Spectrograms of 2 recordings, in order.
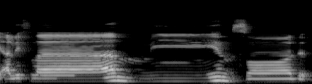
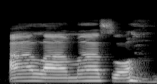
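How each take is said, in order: First: Each letter is named separately by its full name. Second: The letters are blended into one short word. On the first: The speaker calls it right. "tapi alif lam mim sod" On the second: The speaker calls it wrong. "bukan alama sod, bukan gitu ya"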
